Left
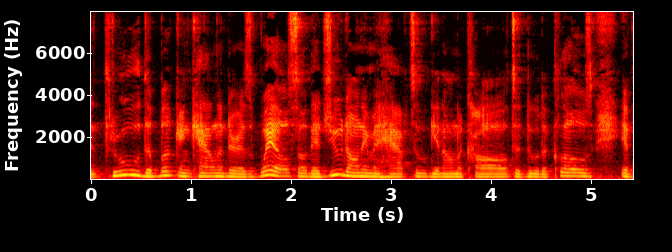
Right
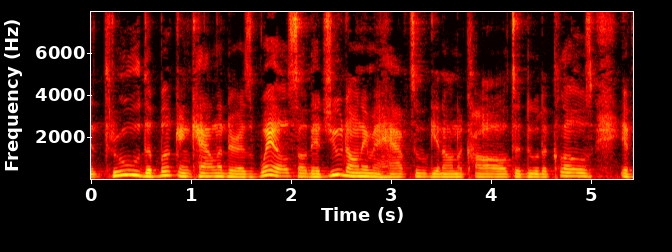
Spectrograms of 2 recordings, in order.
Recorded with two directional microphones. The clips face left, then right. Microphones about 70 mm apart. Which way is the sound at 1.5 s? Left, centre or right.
Centre.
